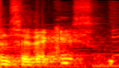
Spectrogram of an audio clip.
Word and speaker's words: Sudeikis: Sadikis. ¿Cómo chucha se pronuncia? Jason Sudeikis.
